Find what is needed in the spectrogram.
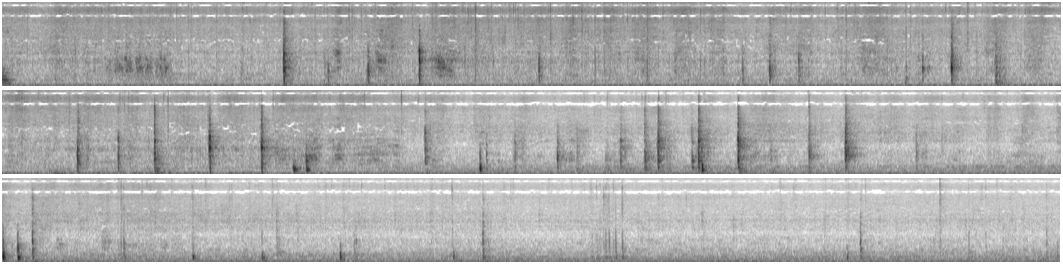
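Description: Red onions and tomato paste frying in oil with a steady sizzle while a wooden spoon stirs, with frequent sharp knocks and scrapes against the pan. The knocks come thickest through the middle, and the sizzle grows softer in the second half.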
